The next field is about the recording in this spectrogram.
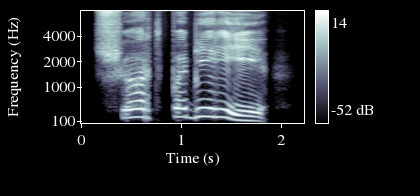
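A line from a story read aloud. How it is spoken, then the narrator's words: Whisper. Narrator (Russian): прошептал Док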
